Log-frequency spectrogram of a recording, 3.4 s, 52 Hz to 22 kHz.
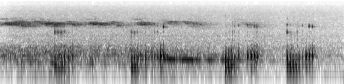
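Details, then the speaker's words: Person with Tourette syndrome, diagnosed around age 8–9, demonstrates their first childhood tic: soft, short throaty grunts repeating in quick bursts, described as not very loud but a problem at school; vocal grunting tic. "know if you could hear that or not it's not super loud but it was definitely loud enough to be a problem in school"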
